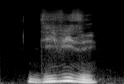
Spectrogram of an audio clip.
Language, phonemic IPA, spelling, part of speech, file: French, /di.vi.ze/, diviser, verb, Fr-diviser.ogg
- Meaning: to divide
